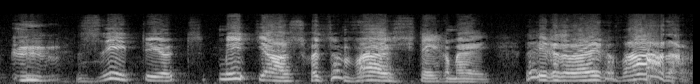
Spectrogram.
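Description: Gravelly, histrionic old schemer of a father. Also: fairly high pitch, pushed and bright, heavily acted. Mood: outraged. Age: older. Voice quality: hoarse, gravelly. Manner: histrionic, mock-pious, accusing. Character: scheming, theatrical old father, buffoonish and quarrelsome. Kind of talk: radio drama acting.

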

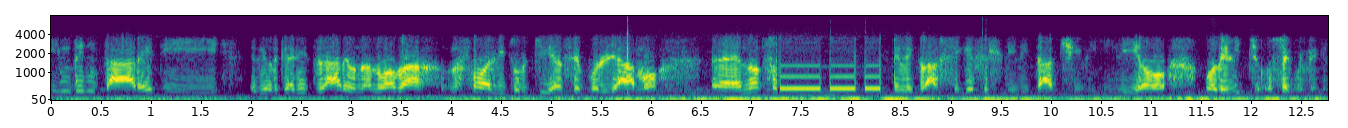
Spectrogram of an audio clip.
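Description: A man giving a radio interview as a musician guest, explaining things haltingly as he searches for words, over a phone. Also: on the low side, bright, forceful tone, slight background noise. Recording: dull, band-limited phone-interview sound.

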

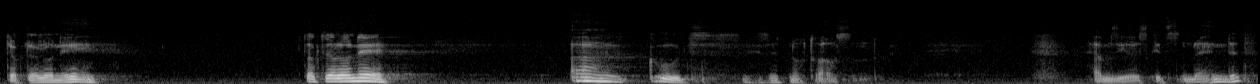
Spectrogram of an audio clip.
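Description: An actor playing a learned, fearful prisoner in a brooding radio drama monologue, his husky, breathy voice halting and given to whispers. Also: sits low, huge pitch swings, muffled recording, heavily acted. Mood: calling out, then weary, brooding.

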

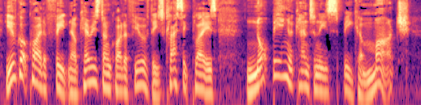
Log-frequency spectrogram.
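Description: A man's voice: mid-range voice, very animated, normal speed, a bit bright. A male radio host interviewing a guest in a studio, asking chatty, curious questions.

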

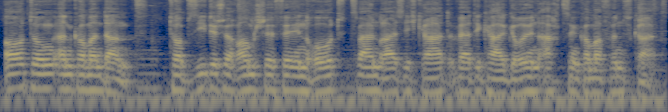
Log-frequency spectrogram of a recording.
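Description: An actor playing a disciplined spaceship officer in a radio play, giving clipped, matter-of-fact reports. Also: male voice, on the low side, fairly even intonation, a little slow, soft background music, natural voice. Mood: businesslike. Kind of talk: 1980s German radio play acting.

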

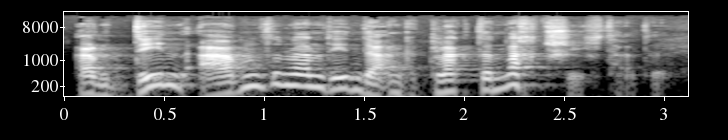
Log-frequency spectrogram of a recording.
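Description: An actor playing a sharp, sarcastic defense barrister in a radio courtroom drama, pressing, insinuating and commanding. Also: male voice, on the high side, very animated, moderate pace. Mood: controlled, probing. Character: sharp, sarcastic male defense barrister cross-examining a witness.

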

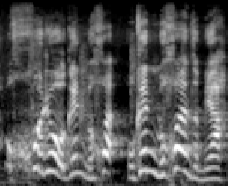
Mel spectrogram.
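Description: An actress playing a brisk, spirited internet cafe owner in an audio drama. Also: female voice, sits high, animated, over music. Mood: persuasive. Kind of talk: Chinese audio drama acting.

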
